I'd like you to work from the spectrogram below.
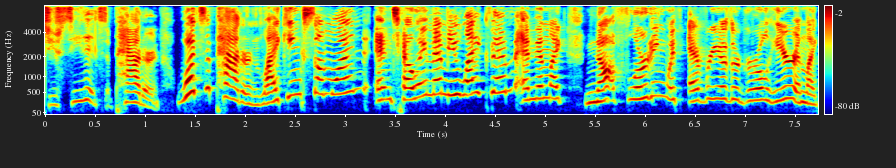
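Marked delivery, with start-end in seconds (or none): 0.0-1.1 soft, hushed, whispered aside. Retelling what Ace whispered while watching them: imitating Ace whispering.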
